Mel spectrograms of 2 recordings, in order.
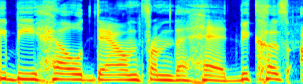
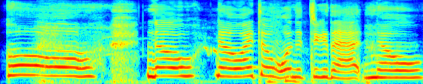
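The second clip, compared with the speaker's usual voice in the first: high-pitched, recoiling protest; squeamish refusal; 8 semitones higher than usual. Real, not acted. Listener recoiling from the camera-in-throat story, squeamish. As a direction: back away from it, pitch right up.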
